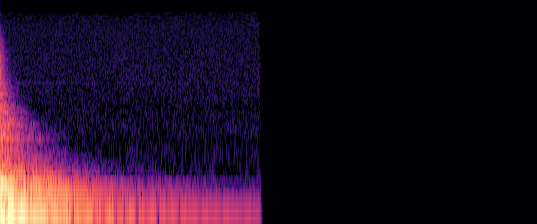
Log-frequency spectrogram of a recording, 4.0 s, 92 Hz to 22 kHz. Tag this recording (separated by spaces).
14 14x10 drum drumset heavy metal pack punk raw real realistic tom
